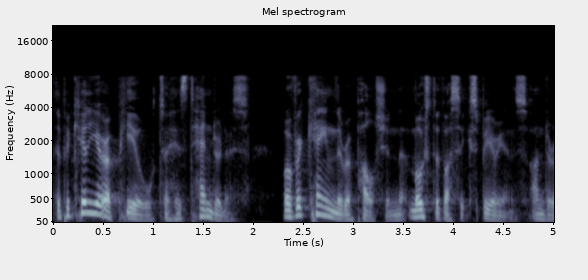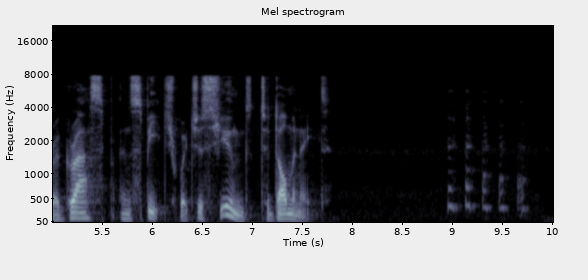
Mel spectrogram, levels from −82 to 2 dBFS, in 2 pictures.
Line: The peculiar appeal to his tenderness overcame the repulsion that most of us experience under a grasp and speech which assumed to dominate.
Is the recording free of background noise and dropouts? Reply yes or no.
no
